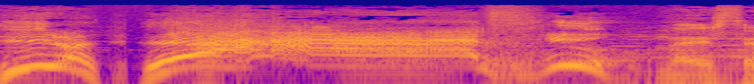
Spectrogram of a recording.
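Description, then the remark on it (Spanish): A loud, wildly exaggerated sneeze: a long, wailing build-up with swooping pitch, then sharp bursts that sound more like screams than a normal sneeze. “Disculpa, ¿esto que era un estornudo o un asesinato? Yo creo que estornudo, pero tampoco lo tengo yo muy claro.”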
